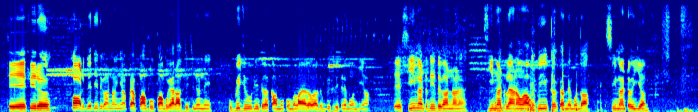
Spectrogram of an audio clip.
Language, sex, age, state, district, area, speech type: Dogri, male, 18-30, Jammu and Kashmir, Samba, rural, spontaneous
